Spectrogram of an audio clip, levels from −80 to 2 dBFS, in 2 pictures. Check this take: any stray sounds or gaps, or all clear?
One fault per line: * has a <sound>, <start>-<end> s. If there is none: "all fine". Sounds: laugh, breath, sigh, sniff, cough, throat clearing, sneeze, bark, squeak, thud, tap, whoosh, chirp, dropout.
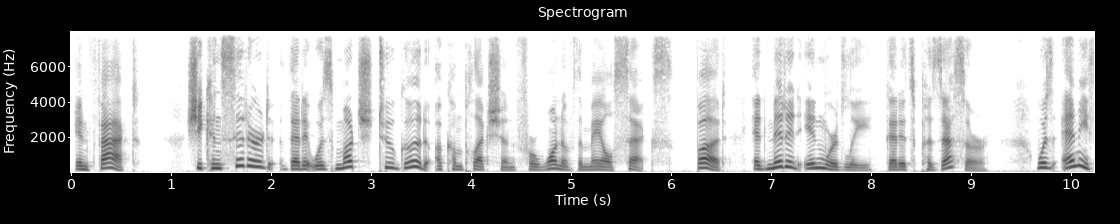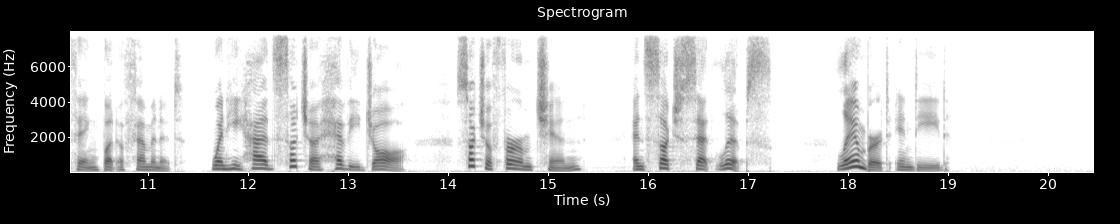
all fine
